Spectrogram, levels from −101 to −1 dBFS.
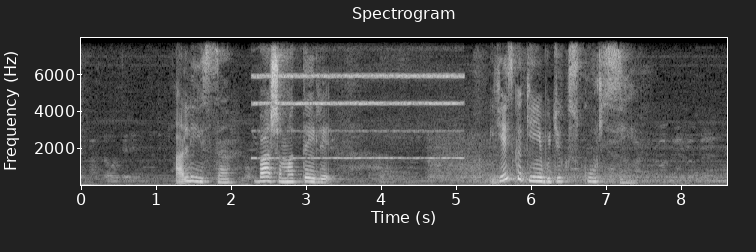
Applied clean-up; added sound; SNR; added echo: none; Organ; 1 dB; none.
